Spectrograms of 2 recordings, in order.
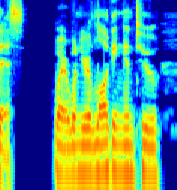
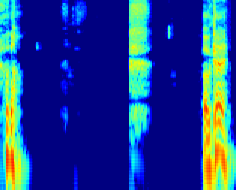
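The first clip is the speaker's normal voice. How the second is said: ordinary talk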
